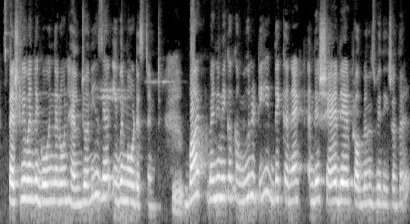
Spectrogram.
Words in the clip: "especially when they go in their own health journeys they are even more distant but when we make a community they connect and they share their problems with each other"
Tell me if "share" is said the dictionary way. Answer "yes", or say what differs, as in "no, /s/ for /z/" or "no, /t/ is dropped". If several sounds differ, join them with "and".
yes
